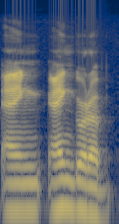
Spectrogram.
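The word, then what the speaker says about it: Angrboða: It's like Angrabora or something like that. Angrabora. Oh, that's pronounced Angrabotha. I think that's pronounced as a Angrabotha.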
